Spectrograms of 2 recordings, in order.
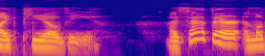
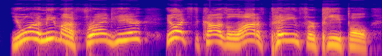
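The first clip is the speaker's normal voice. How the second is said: higher, louder tough-guy taunt; louder mock gangster threat; menacing threat; 8 semitones higher, 6 dB louder than usual. Rapper threatens pony with gun.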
